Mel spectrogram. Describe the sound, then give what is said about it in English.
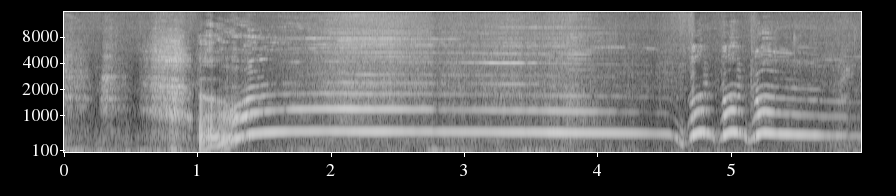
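Someone imitates a wolf howl, loud: a low swoop rises into a long, steady held note, then breaks into three quick wavering yodels at the end, with no other talking. “The howl is piercing, and at the same time resonant.”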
